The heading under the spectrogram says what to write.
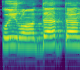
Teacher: را کے اوپر زبر ہے اس کو موٹا کرنا ہے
